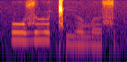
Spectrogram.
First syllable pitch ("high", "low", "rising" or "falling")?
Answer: high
